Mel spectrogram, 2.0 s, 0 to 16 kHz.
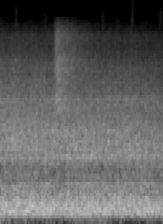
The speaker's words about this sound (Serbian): Autobus sa oko 80 izbjeglih iz država Bliskog istoka zaustavlja se na oko 4 km od graničnog prelaza Horgoš.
